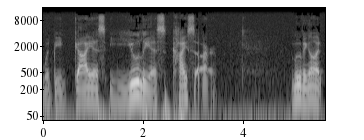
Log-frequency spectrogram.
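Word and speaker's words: Caesar: uh his full name would be gas Julius kaisar moving on H uh always H um as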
